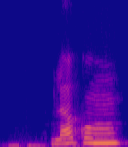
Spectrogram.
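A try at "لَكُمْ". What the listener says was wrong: नहीं अभी आप लाकुम कह रही हैं, लाकुम नहीं है, लकुम।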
